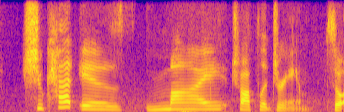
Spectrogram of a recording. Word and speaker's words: Chouquette: - Chouquette is my chocolate dream, so I'm saying it right, Chouquette? - Shoe like you wear on your foot. - Shoe. - Shoe cat.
